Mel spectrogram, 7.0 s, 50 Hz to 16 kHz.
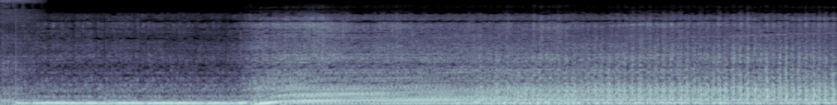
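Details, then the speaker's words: Drag car on track pass, tune with 14 psi dome for the brake and 28 psi overall; engine pulls then goes ragged, breaking up badly under full throttle; fuel pressure issue suspected, not confirmed. "All right, well, the second pass didn't go as planned. The car was breaking up a bunch. You can probably see it in the video, or you can probably hear it in the video there."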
